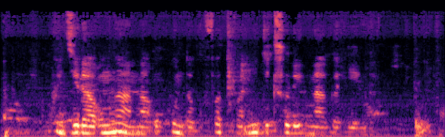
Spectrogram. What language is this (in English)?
Kinyarwanda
